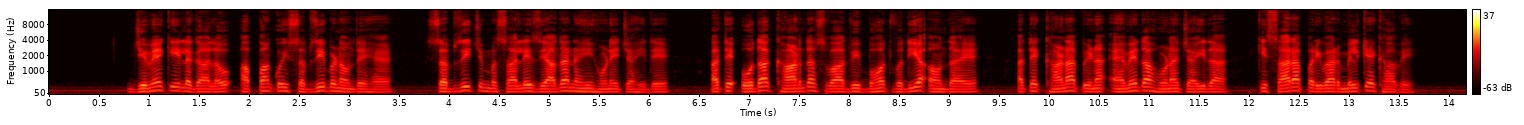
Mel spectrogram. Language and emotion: Punjabi, neutral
